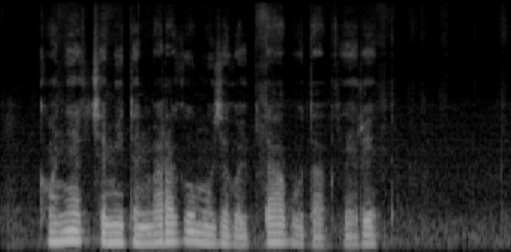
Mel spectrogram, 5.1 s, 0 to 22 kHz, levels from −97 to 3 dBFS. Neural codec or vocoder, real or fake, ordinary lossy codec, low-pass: vocoder, 44.1 kHz, 128 mel bands, Pupu-Vocoder; fake; none; none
